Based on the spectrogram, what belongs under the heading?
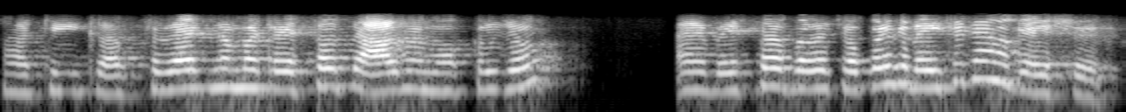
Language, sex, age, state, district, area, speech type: Sindhi, female, 45-60, Maharashtra, Thane, urban, conversation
